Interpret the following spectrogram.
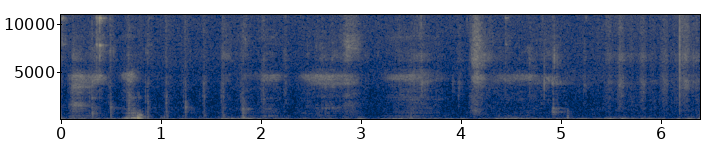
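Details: Shiba Inu named Chichi, a friendly dog kept near the Kanehama branch school in Aomori City, Aomori, Japan, being petted while its moulting coat is combed out; one short, sharp sneeze-like burst near the start, then soft breathing and handling rustle over low rumble.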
